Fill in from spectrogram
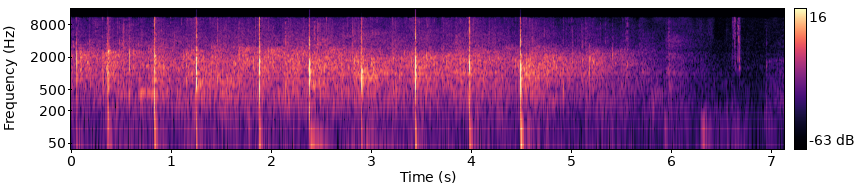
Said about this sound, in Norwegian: Skal jeg gi en klapp for dem?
